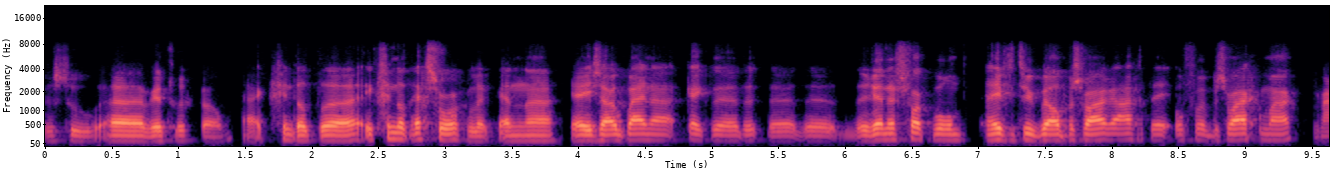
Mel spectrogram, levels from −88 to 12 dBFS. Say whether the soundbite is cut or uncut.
uncut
